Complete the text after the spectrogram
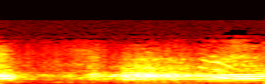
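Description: A car engine runs with a steady, droning rumble that swells slightly louder partway through and holds there, continuous for a few seconds, as the car is driven off a barge after a short crossing.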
